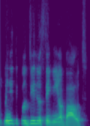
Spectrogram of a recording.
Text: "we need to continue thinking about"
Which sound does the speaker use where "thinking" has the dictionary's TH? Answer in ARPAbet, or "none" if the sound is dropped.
TH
